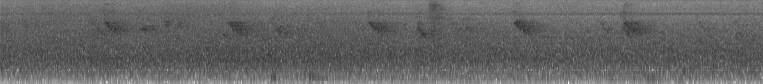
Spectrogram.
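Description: A small bird giving short, high chirps that fall in pitch, about one a second, over a steady background rush.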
